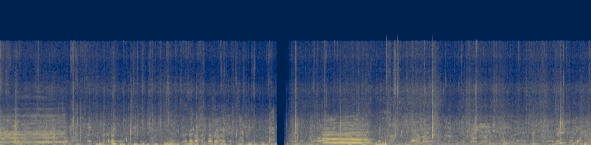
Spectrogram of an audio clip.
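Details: Cattle unloaded for Qurbani Eid in Bangladesh; amid dense crowd noise, voices and music, one clear prolonged moo rises out of the din midway, with fainter lowing earlier.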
